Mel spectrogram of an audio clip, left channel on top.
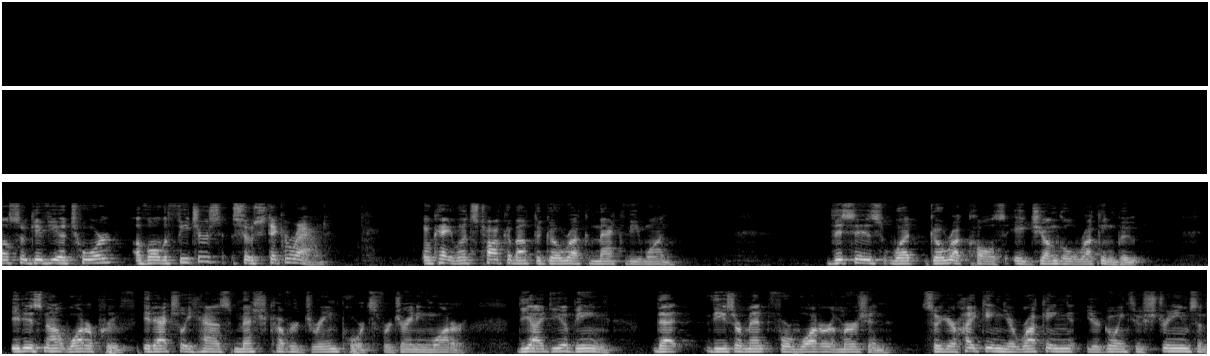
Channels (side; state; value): left; silent; digital silence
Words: give you a tour of all the features, so stick around. Okay, let's talk about the GORUCK MACV-1. This is what GORUCK calls a jungle rucking boot. It is not waterproof. It actually has mesh-covered drain ports for draining water. The idea being that these are meant for water immersion. So you're hiking, you're rucking, you're going through streams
